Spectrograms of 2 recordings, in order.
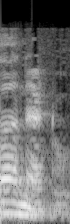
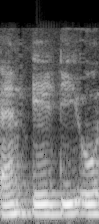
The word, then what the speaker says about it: NATO: My cousin works for द नेटो. नेटो NATO नहीं पढ़ा, हमने नेटो पढ़ा, तो यहाँ पे हम दा को इस्तेमाल नहीं करेंगे.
